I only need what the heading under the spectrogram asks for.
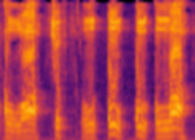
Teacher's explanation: أما في الله نفخم اللام والألف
